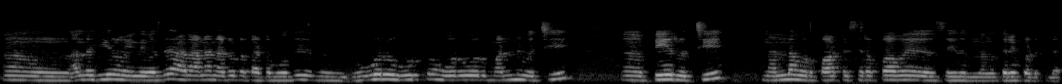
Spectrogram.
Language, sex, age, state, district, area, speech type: Tamil, female, 45-60, Tamil Nadu, Viluppuram, rural, spontaneous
